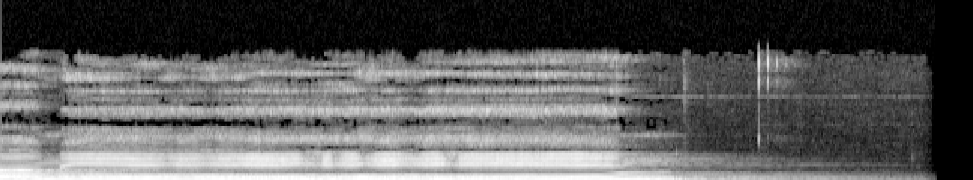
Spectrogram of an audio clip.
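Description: A long, drawn-out chanted 'Amen' ending an Arabic Coptic Agpeya psalm prayer, the voice held on a wavering melody over a steady low drone. It fades away from about four and a half seconds in.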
